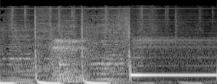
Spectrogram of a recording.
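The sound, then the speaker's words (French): A steady single-pitched telephone ringback tone on an outgoing call starts partway through and holds to the end, following a few muffled low thumps and rustling noise. “on en appelle un autre de numéro là, attention, dès que t'entends plus la sonnerie, enfin dès que t'entends plus la musique surtout, tu dis allô, d'accord?”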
